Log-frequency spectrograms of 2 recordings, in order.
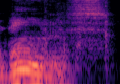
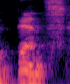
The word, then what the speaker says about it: Daens: I'm sorry, Bahloo and the Danes. So here we have Bahloo and the Danes. I'm sorry, Bahloo and the Daens.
